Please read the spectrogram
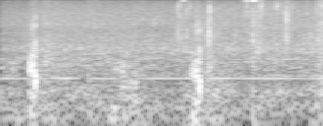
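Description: Two dull thumps about a second apart: a child's feet landing on the inflatable floor of a bounce house.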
